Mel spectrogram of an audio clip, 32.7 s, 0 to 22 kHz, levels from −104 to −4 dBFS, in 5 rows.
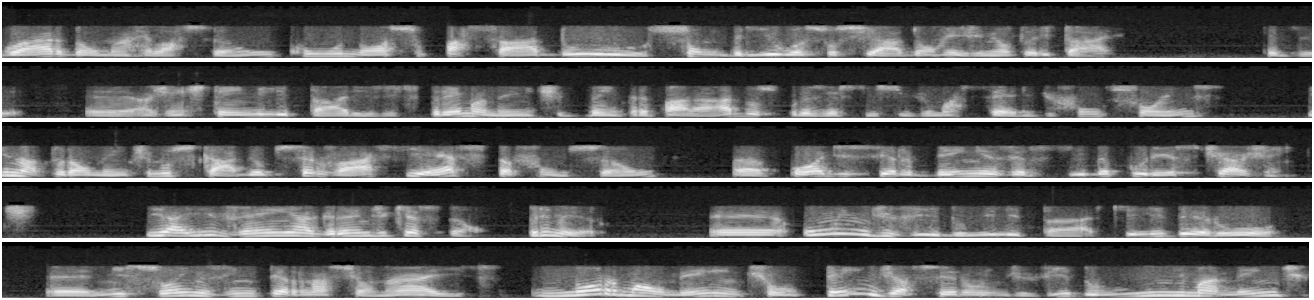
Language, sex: Portuguese, male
